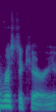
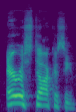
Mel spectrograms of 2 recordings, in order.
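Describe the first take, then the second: First: The word ends in 'cary' without the second r. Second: The word ends in 'cracy' with the second r. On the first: The speaker calls it wrong. "that's not right. Not aristocary" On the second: The speaker calls it right. "Thank you"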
